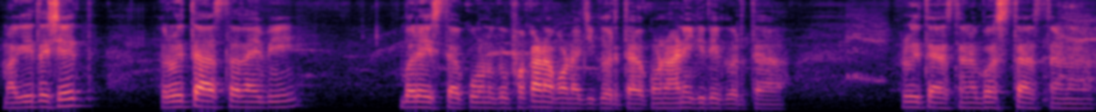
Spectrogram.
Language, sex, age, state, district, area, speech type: Goan Konkani, male, 45-60, Goa, Murmgao, rural, spontaneous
